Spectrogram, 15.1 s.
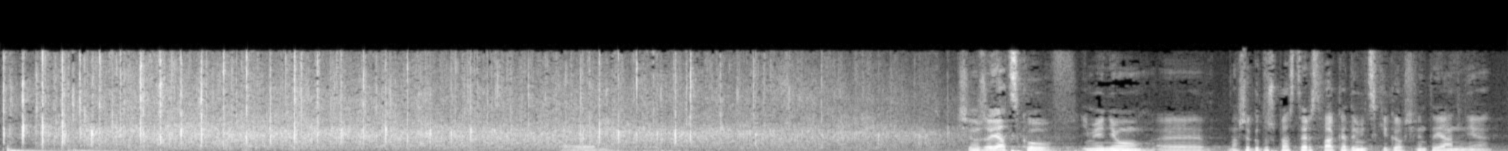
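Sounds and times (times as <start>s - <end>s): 
audience clapping: 0.0s - 10.3s
murmur of voices: 2.7s - 7.5s
speech: 9.7s - 15.0s.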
